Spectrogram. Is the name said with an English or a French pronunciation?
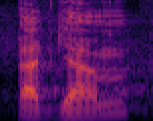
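French. The name is said with a French pronunciation.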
